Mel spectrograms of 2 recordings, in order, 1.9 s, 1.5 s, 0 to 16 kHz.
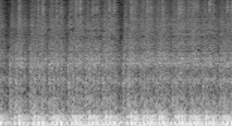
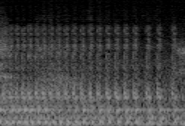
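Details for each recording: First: Yamaha YZF600R Thundercat (87,000, hard life, known hard starter), cold start with full choke and idle butterfly opened: lumpy, stumbling revs for about three seconds, then the engine dies to silence; won't stay running cold, cause unconfirmed. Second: Yamaha YZF600R Thundercat, hard-starting bike started with choke fully out and idle adjuster wound in; quick, steady light ticking with faint hum as the fuel pump clicks away priming normally before the engine fires.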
